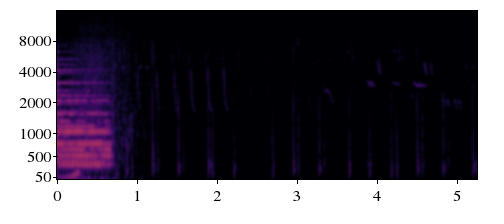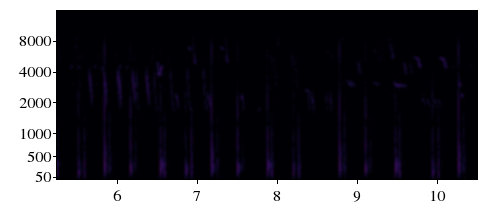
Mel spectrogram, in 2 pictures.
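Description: Quick, light footsteps patter steadily on the ground.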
